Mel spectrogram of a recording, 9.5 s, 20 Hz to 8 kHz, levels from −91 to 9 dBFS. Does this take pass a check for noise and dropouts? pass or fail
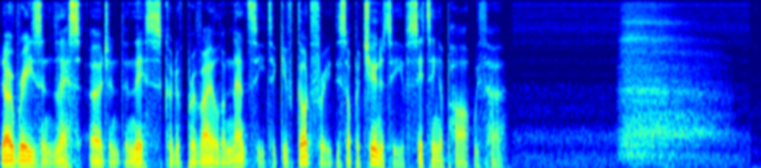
fail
